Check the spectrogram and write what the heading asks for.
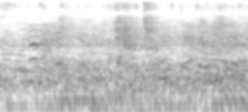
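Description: Indistinct background chatter of several voices, faint and with no clear words.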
